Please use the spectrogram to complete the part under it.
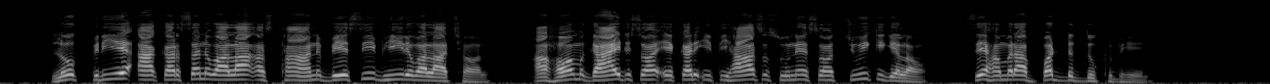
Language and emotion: Maithili, sad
